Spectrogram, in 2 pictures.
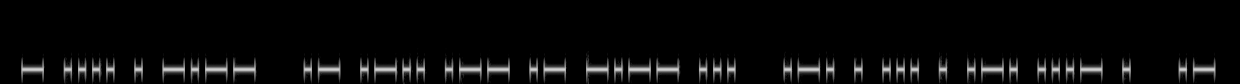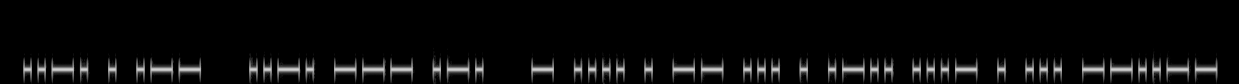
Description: Morse code, heard as a keyed tone, about 17 wpm, 700 Hz. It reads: THEY ALWAYS RESERVE A FEW FOR THEMSELVES,
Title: Sentences from Top 1000 Words - Review Part 6 - 17wpm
